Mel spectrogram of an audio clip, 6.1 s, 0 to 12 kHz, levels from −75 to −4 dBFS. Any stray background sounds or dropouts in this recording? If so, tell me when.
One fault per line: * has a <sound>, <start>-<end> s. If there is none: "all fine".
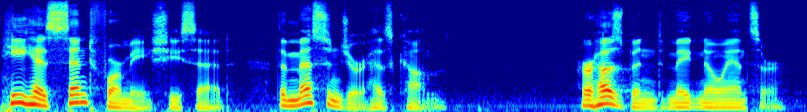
all fine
